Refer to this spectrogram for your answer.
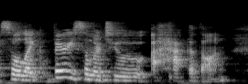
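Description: With lively intonation, a woman speaks at a medium pitch. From Turkey, moved to US as child. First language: Turkish. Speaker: tech company founder and CEO. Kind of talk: interview.

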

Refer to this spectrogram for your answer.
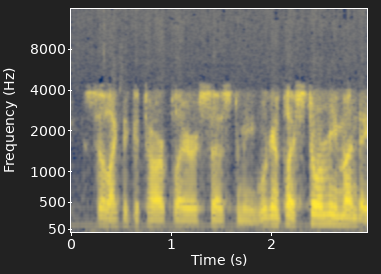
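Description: The speaker is a man with a Texan accent. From Texas, La Porte near Houston. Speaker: bass player. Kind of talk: casual interview. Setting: studio.

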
